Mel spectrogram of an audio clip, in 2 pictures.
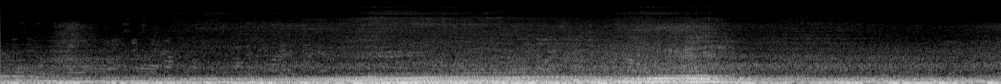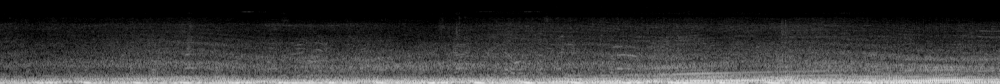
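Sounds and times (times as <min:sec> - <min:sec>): cars driving past: 0:00.0 - 0:20.0
engine revving: 0:00.0 - 0:20.0.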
